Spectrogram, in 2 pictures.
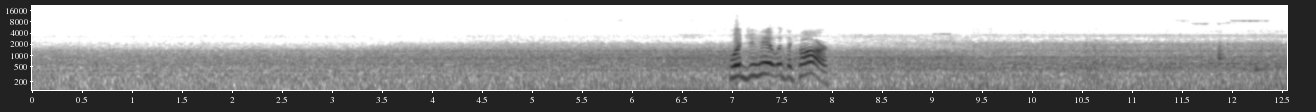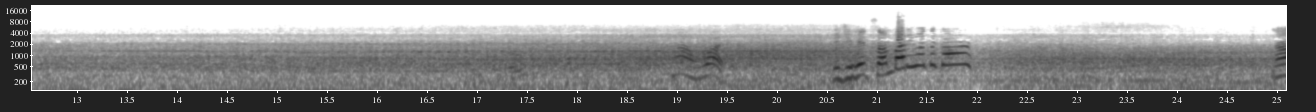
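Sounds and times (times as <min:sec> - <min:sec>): road noise: 0:00.0 - 0:25.0
vehicle engine hum: 0:00.0 - 0:25.0.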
